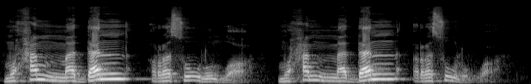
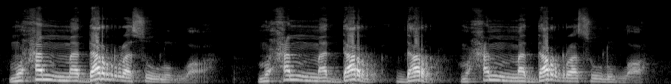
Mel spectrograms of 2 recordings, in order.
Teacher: With idgham between these two words Muhammad and Rasul sallallahu alaihi wasallam, without any noon or nasalization between them.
